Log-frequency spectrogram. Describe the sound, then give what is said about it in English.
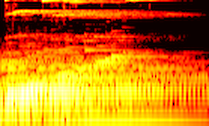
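A shimmering, tinkling chime swells and slowly fades, bright bell-like tones ringing together over a sustained lower hum, like a dreamy flashback transition effect with no voices. “Flashback sound. Another flashback.”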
